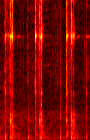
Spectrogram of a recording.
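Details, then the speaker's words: Nissan Livina rear suspension: sharp metal-on-metal clunks in quick pairs over dips and holes, rubber bump stop worn away and boot cracked, due for bump stop/boot kit and likely original shock mount replacement. "o barulho que ocorre é esse aqui ó toda vez que tá andando com o carro passa alguma depressão buraco é esse"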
